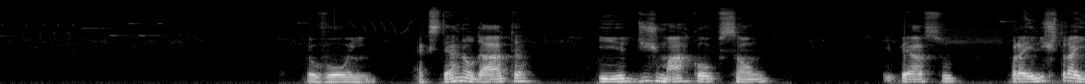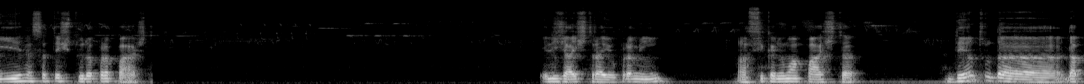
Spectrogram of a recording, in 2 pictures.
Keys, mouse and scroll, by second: 11.5-13.6 drag.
